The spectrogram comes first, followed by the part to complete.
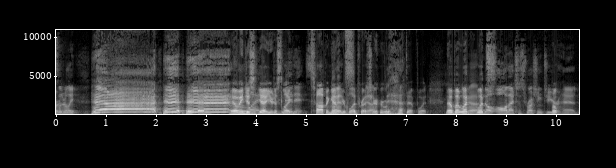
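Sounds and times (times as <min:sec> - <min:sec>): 
speech: 0:00.0 - 0:01.3, 0:02.0 - 0:10.4
person imitating an anime power-up scream: 0:00.7 - 0:04.0.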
